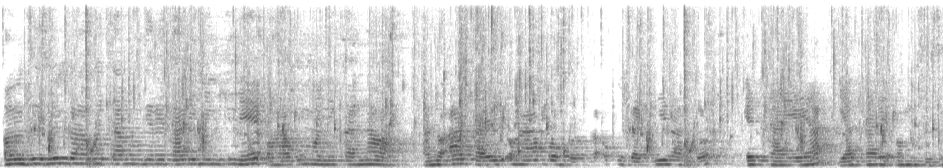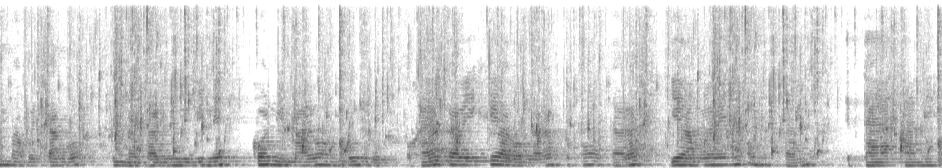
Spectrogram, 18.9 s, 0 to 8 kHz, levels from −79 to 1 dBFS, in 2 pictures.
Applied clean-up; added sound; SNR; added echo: none; Bathtub (filling or washing) / Water; 7 dB; reverberation time 0.7 s.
